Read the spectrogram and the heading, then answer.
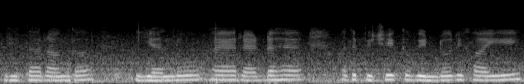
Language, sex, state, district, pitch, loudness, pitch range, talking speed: Punjabi, female, Punjab, Fazilka, 200 Hz, -15 LUFS, 190-210 Hz, 125 wpm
